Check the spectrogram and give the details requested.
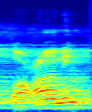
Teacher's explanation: طعام طا ہے، تا کے مخرج کو صحیح کرنا ہے، تا کو موٹا کر کے پڑھتے ہیں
